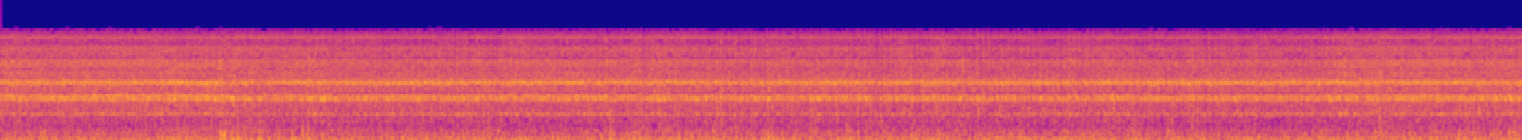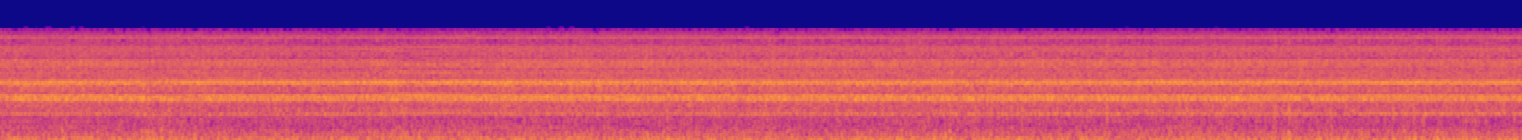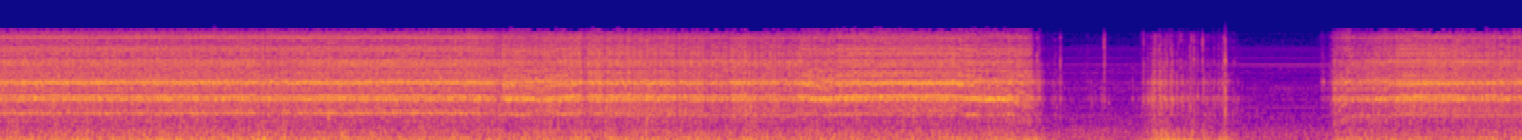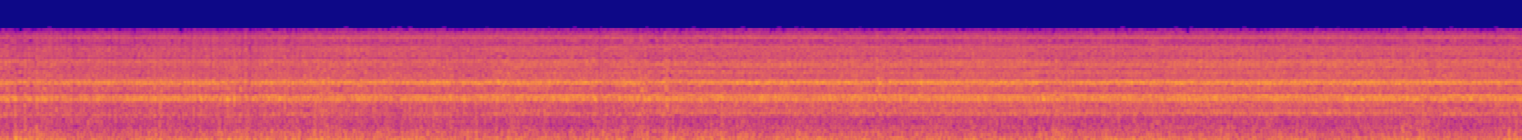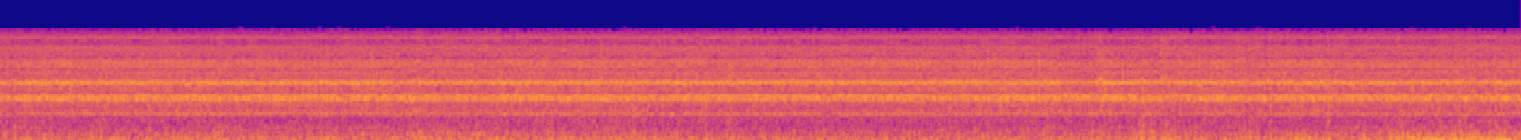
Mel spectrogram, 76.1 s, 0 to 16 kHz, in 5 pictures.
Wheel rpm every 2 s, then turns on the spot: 160, 160, 160, 160, 160, 160, 160, 160, 160, 160, 160, 160, 160, 160, 160, 160, 160, 160, 160, 160, 60, 10, 150, 160, 160, 160, 160, 160, 160, 160, 160, 160, 160, 160, 160, 160, 160, 160.
40-42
